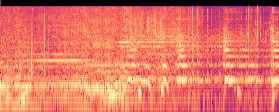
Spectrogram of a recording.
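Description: Hummingbird wings humming in a steady buzz, with short rising and falling tones over it.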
